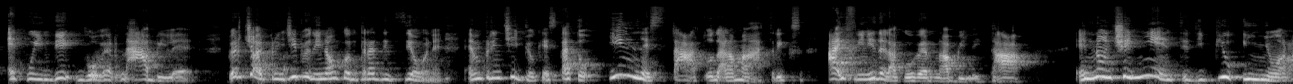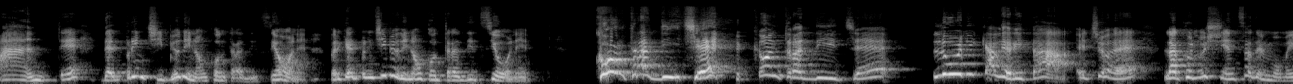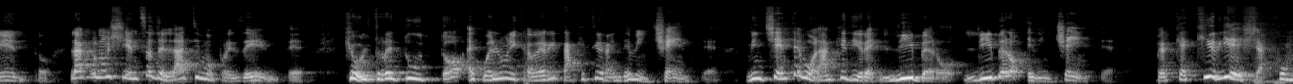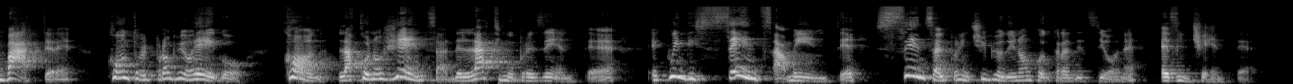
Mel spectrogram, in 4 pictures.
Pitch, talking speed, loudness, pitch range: 255 Hz, 110 wpm, -19 LUFS, 205-305 Hz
